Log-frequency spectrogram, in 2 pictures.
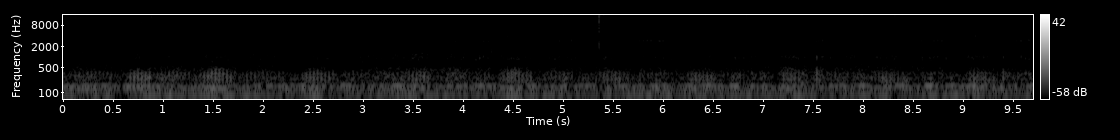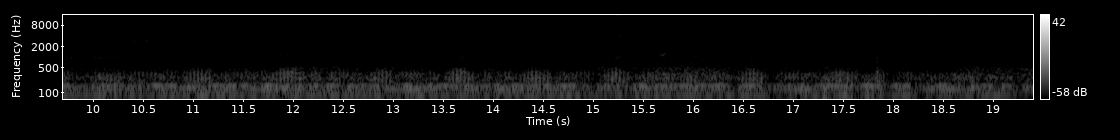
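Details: Long, even purr from a domestic cat enjoying being petted, a low throbbing drone with soft pulsing swells and occasional faint rustles.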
